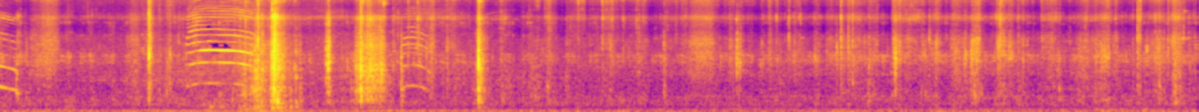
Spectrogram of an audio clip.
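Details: Kitten crying loudly, missing its mother, in a rescue setting in Indonesia; a couple of rising-falling high meows with rich harmonics around two to three seconds in, then a quieter one near four seconds, over low background rumble and faint noises.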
